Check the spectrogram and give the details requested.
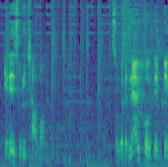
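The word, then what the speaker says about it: Li Xiaolong: The Chinese pronounce it Li Chaolong, but the Namco, the programmers, to tell you who they're trying to rip off, they named Li Chaolan Li Chaolan.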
